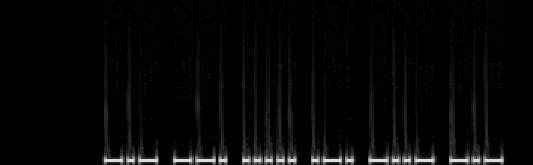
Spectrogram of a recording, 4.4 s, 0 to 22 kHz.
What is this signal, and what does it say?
Morse code, heard as a keyed tone, about 25 wpm, 700 Hz. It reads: KG5RXK
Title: USA Call Signs - 6 Characters - 25wpm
